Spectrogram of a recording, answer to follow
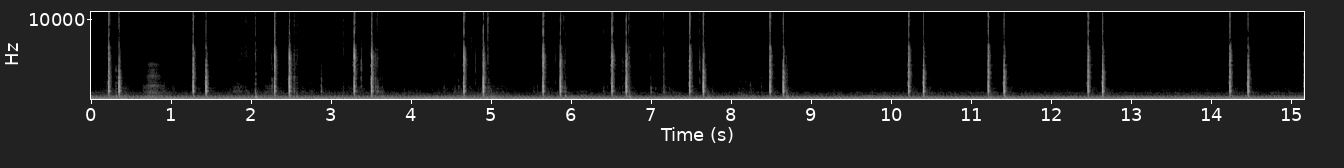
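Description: Button clicks on a handheld MaxiScan MS300 OBD-II code reader as its menu is paged through to read the stored fault codes: sharp plastic clicks, mostly in quick pairs about once a second, over a low steady hum.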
